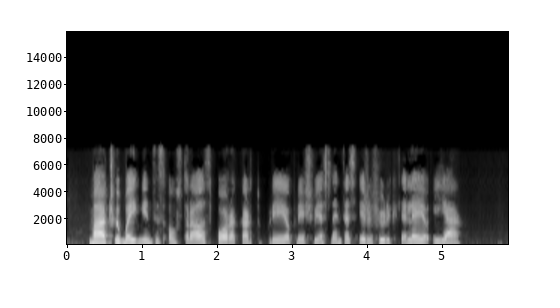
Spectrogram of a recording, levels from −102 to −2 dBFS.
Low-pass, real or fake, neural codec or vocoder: 7.2 kHz; fake; codec, 16 kHz, 1 kbps, X-Codec, WavLM features, trained on Multilingual LibriSpeech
